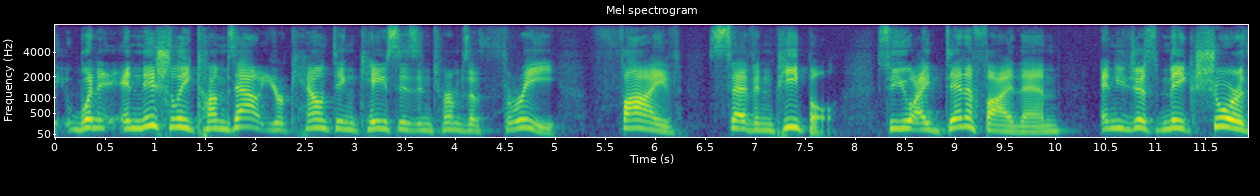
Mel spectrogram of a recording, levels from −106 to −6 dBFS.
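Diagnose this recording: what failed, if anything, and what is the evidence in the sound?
The fault is a wrong sample rate at the playback stage. The speech runs slow and low for the whole clip. Speed is about 0.73 times normal and pitch drops about 5.5 semitones together. That ratio fits 22 kHz audio played at 16 kHz without conversion.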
